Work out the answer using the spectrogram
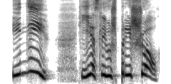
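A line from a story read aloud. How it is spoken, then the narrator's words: Shouted. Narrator (Russian): крикнула Триша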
